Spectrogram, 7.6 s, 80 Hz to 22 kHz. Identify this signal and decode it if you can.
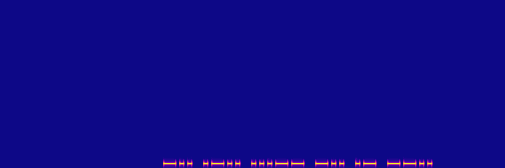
Morse code, heard as a keyed tone, about 20 wpm, 700 Hz. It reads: DL3DAZ
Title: DXCC-100 Call Signs - 6 Characters - 20wpm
